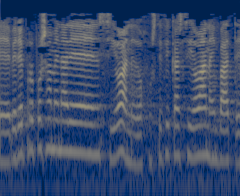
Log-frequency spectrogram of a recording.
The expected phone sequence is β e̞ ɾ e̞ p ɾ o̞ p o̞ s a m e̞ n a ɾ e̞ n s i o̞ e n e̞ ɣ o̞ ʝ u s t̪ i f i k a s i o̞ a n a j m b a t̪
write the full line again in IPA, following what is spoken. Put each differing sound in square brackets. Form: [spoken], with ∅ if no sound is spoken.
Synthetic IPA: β e̞ ɾ e̞ p ɾ o̞ p o̞ s a m e̞ n a ɾ e̞ n s i o̞ [a] n e̞ [ð] o̞ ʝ u s t̪ i f i k a s i o̞ a n a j m b a t̪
